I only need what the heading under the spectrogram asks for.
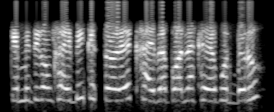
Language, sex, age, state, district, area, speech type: Odia, female, 18-30, Odisha, Nayagarh, rural, conversation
